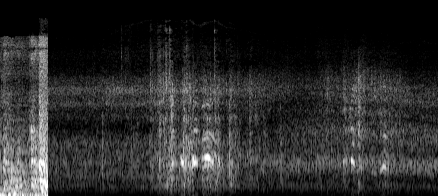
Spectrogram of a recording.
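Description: An excavator engine rumbles outdoors.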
